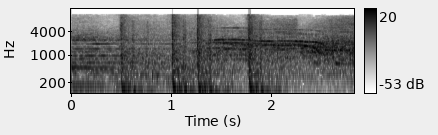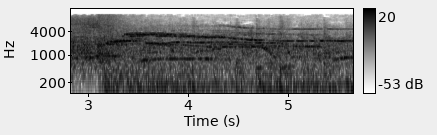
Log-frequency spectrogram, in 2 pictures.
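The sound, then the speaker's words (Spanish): Four sharp gunshots, fired at Pope John Paul II at close range in St. Peter's Square at the Vatican at 5:15 in the afternoon, crack out in quick, uneven succession over a noisy crowd, followed by rising wails of sirens or whistles and continuing commotion. “A las 5 y 15 de la tarde se oyeron unos disparos.”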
